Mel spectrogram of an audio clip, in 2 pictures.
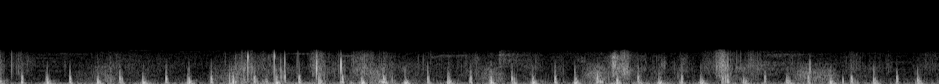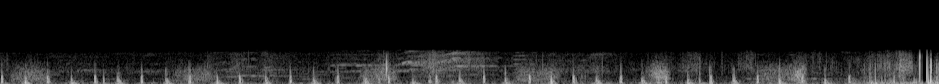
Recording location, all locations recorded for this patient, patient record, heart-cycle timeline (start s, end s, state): tricuspid valve (TV)
aortic valve (AV)+pulmonary valve (PV)+tricuspid valve (TV)+mitral valve (MV)
#Age: Infant
#Sex: Female
#Height: 97.0 cm
#Weight: 7.1 kg
#Pregnancy status: False
#Murmur: Absent
#Murmur locations: nan
#Most audible location: nan
#Systolic murmur timing: nan
#Systolic murmur shape: nan
#Systolic murmur grading: nan
#Systolic murmur pitch: nan
#Systolic murmur quality: nan
#Diastolic murmur timing: nan
#Diastolic murmur shape: nan
#Diastolic murmur grading: nan
#Diastolic murmur pitch: nan
#Diastolic murmur quality: nan
#Outcome: Normal
#Campaign: 2015 screening campaign
0.00	8.58	unannotated
8.58	8.72	diastole
8.72	8.82	S1
8.82	8.96	systole
8.96	9.04	S2
9.04	9.16	diastole
9.16	9.26	S1
9.26	9.38	systole
9.38	9.46	S2
9.46	9.62	diastole
9.62	9.74	S1
9.74	9.85	systole
9.85	9.93	S2
9.93	10.07	diastole
10.07	10.20	S1
10.20	10.31	systole
10.31	10.42	S2
10.42	10.55	diastole
10.55	10.66	S1
10.66	10.77	systole
10.77	10.86	S2
10.86	11.02	diastole
11.02	11.14	S1
11.14	11.26	systole
11.26	11.34	S2
11.34	11.52	diastole
11.52	11.64	S1
11.64	11.75	systole
11.75	11.86	S2
11.86	12.02	diastole
12.02	12.14	S1
12.14	12.28	systole
12.28	12.36	S2
12.36	12.49	diastole
12.49	12.62	S1
12.62	12.73	systole
12.73	12.84	S2
12.84	13.01	diastole
13.01	13.14	S1
13.14	13.25	systole
13.25	13.36	S2
13.36	13.49	diastole
13.49	13.60	S1
13.60	13.73	systole
13.73	13.79	S2
13.79	13.97	diastole
13.97	14.03	S1
14.03	14.20	systole
14.20	14.28	S2
14.28	14.43	diastole
14.43	14.50	S1
14.50	14.65	systole
14.65	14.72	S2
14.72	14.88	diastole
14.88	14.95	S1
14.95	15.09	systole
15.09	15.17	S2
15.17	15.32	diastole
15.32	15.43	S1
15.43	15.57	systole
15.57	15.64	S2
15.64	15.80	diastole
15.80	18.78	unannotated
